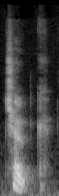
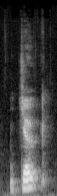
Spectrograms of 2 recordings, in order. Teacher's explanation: the ch, the last one, is an unvoiced version of the j on the first one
